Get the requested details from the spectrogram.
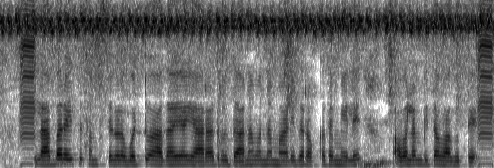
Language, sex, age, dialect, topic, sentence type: Kannada, female, 31-35, Central, banking, statement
